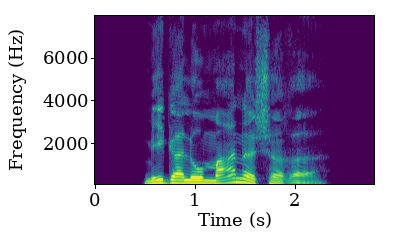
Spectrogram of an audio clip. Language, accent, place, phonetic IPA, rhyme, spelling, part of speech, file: German, Germany, Berlin, [meɡaloˈmaːnɪʃəʁə], -aːnɪʃəʁə, megalomanischere, adjective, De-megalomanischere.ogg
- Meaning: inflection of megalomanisch: 1. strong/mixed nominative/accusative feminine singular comparative degree 2. strong nominative/accusative plural comparative degree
